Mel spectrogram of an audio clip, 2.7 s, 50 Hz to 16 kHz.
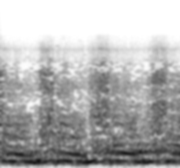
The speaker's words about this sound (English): And power as big as a new 428 Cobra Jet Ram Air induction V8 option. To make the Mach 1 the hottest car in Mustang's class. An 8 so hot performing, it comes with its own poke-through air cleaner that jumps when the engine grinds.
